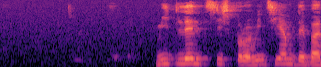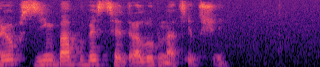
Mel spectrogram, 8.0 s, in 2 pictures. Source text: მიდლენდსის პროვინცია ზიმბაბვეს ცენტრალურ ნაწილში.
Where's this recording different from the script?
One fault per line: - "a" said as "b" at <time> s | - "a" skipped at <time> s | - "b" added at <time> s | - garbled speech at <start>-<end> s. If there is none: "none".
- "მდებარეობს" added at 3.7 s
